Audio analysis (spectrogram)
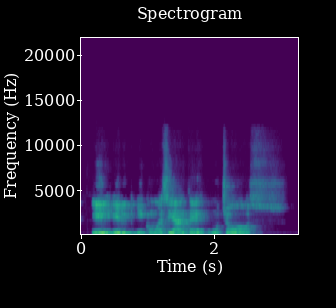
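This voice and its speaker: This man speaks with a Chilean accent. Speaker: orchestral timpanist. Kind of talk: interview answer.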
